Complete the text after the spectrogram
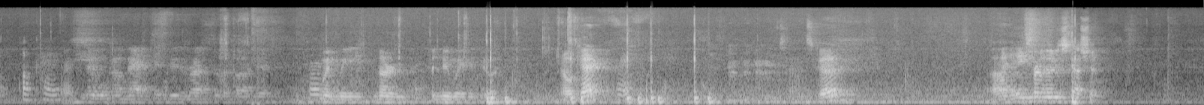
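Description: A middle-aged man speaks calmly through a face mask.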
